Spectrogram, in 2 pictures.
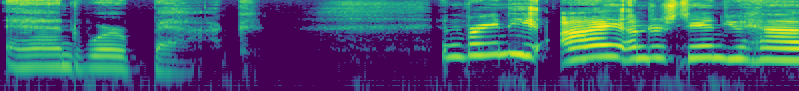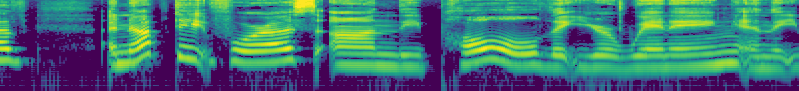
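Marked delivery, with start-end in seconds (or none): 0.0-1.3 hushed, very soft, calm, soothing tone. Showing how the podcast returns from an ad: soothing voice. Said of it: "the soothing sounds of my voice saying".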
